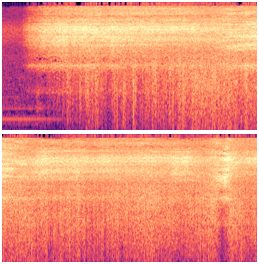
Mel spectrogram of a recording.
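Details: Loud continuous high-pitched hiss of pressurised air and water spray carrying a sodium bicarbonate slurry from a dental air polisher removing stain from a patient's teeth.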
